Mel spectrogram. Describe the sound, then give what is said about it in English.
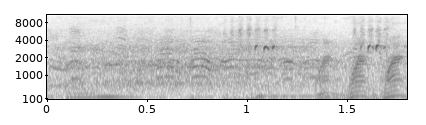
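Ducks and chickens at a bunkhouse calling together on a dry night, a steady overlapping chorus of nasal quacks and clucking cries, growing busier with quick repeated calls toward the end. “There's bunkhouse ducks and chickens.”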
